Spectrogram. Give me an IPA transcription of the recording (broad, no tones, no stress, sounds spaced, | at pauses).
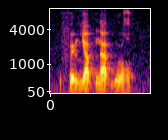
f ɪ ɭ ʎ a p n a ɓ u ʁ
